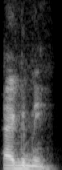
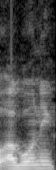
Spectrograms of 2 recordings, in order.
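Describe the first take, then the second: First: एग्नी said short, as eg-ni; एग्नी with the vowel dropped after g; correct pronunciation. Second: अगोनी said a-go-ni, with a long o; the common mistake, अगोनी with an o in the middle; wrong pronunciation. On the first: Teacher corrects students, एग्नी in two short syllables. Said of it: "जो कि गलत है". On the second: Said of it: "काफी लोग प्रोनाउंशिएट करते हैं, जो कि गलत है". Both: Shown as a demonstration.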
